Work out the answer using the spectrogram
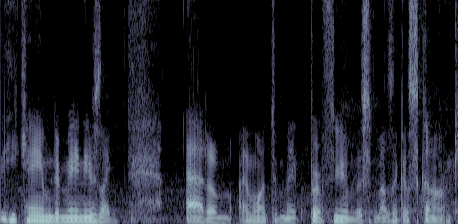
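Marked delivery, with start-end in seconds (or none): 1.9-4.6 put-on Italian accent on English words. Retelling what a guy said to him in Amsterdam, imitating Alberto's Italian accent. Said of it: "That's my Italian guy".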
